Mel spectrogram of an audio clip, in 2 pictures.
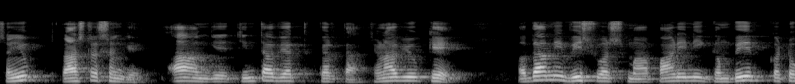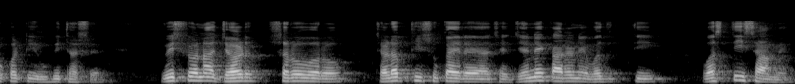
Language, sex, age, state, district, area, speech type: Gujarati, male, 45-60, Gujarat, Morbi, rural, spontaneous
